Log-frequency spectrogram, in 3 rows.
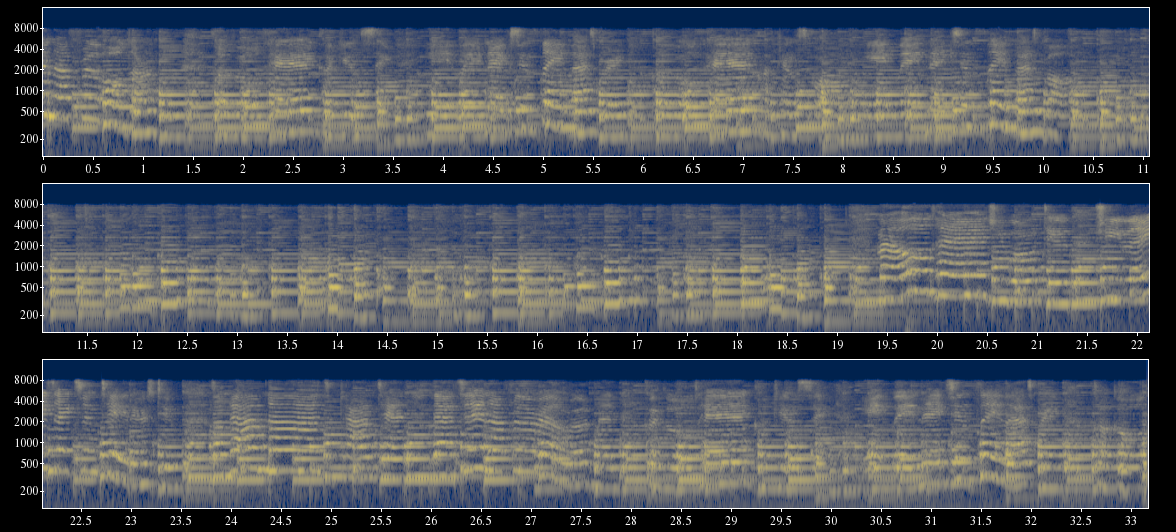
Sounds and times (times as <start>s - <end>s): Music: 0.0s - 33.1s.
